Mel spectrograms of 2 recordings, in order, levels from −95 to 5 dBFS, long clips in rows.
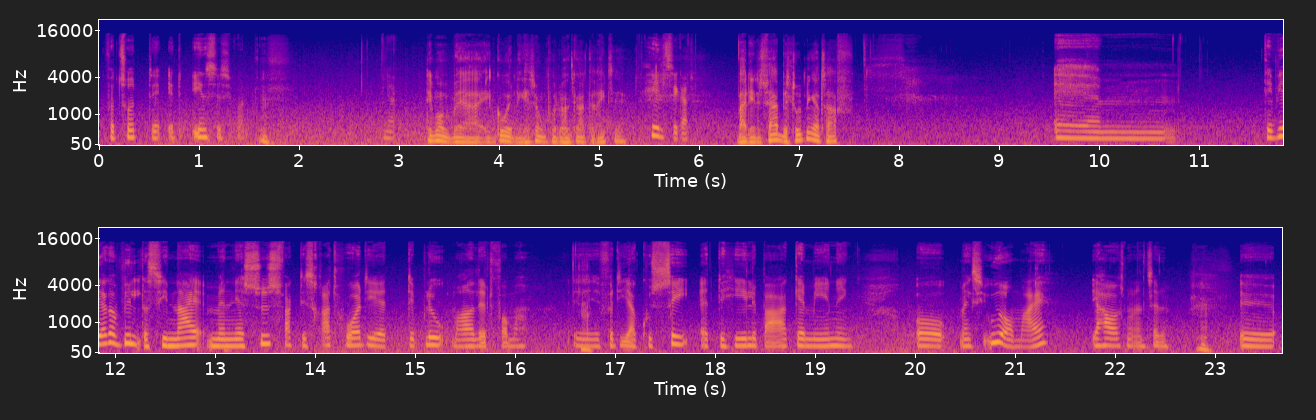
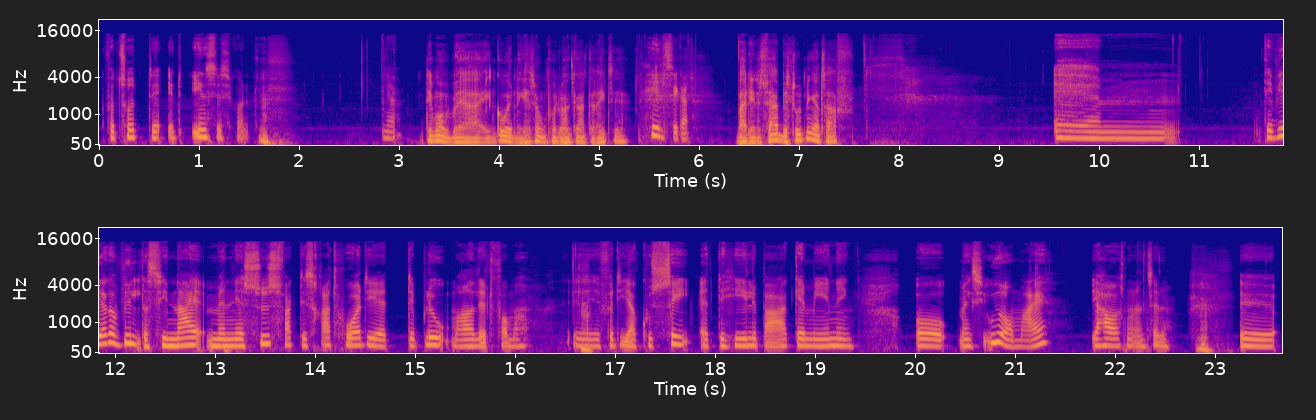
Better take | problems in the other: second | wind noise on the microphone; occasional gusts; 20 dB below the speech

